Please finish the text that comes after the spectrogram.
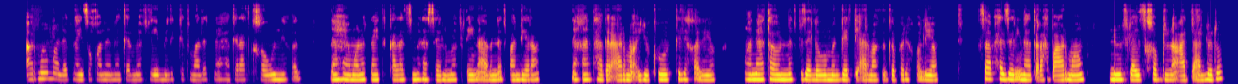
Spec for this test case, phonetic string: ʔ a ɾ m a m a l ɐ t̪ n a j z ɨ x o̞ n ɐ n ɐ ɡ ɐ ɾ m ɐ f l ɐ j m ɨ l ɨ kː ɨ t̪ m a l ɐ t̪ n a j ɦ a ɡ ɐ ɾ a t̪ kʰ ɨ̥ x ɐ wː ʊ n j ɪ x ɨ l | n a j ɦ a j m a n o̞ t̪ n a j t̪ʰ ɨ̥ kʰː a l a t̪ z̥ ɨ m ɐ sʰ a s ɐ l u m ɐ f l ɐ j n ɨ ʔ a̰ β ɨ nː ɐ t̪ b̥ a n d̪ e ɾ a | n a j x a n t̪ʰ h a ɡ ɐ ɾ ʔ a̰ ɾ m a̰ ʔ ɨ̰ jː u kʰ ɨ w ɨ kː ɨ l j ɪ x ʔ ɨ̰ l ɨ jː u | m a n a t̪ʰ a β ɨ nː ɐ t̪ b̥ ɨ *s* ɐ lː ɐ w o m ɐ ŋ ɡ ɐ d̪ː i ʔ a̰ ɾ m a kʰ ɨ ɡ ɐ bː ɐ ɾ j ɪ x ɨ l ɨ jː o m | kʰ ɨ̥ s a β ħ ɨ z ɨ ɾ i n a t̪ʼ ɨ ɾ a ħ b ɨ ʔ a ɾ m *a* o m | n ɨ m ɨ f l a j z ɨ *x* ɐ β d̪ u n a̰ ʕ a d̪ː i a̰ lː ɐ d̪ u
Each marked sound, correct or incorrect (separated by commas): incorrect, correct, correct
